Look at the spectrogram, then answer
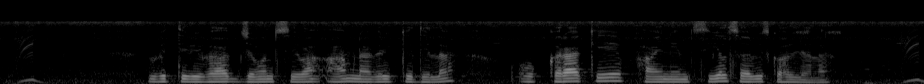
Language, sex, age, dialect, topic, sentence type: Bhojpuri, male, 18-24, Southern / Standard, banking, statement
